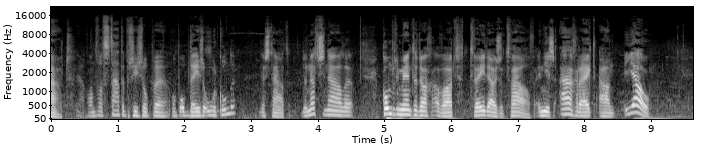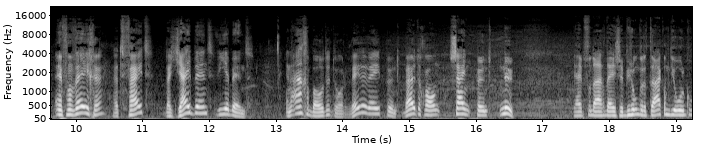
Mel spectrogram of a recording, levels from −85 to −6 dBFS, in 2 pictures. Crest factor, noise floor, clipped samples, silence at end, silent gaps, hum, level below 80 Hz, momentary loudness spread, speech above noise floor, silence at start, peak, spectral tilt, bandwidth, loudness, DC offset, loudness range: 18 dB; -43 dBFS; under 0.1%; 0 s; none; none; -52 dBFS; 11 LU; 22 dB; 0 s; -2 dBFS; -6 dB/octave; 16 kHz; -21 LUFS; under 0.1%; 4 LU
